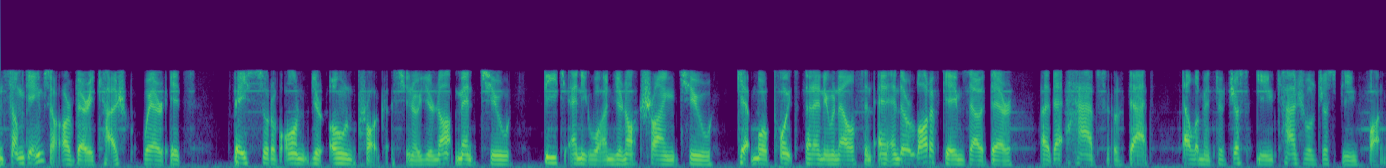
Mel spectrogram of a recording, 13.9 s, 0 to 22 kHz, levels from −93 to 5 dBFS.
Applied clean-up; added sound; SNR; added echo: neural diffusion model UNIVERSE++.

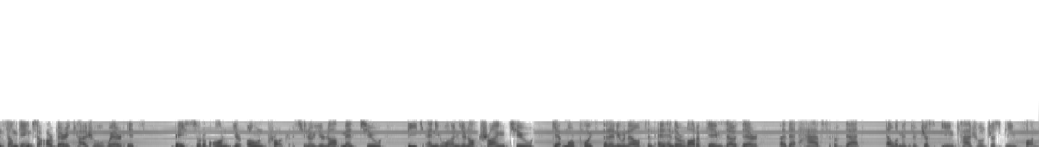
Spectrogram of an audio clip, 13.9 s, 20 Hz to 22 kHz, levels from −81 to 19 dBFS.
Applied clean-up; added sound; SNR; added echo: none; Bowed string instrument; 17 dB; none.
